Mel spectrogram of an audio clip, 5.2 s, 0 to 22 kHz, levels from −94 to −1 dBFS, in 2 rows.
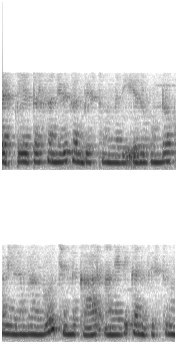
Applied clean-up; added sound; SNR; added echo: none; none; none; reverberation time 0.4 s.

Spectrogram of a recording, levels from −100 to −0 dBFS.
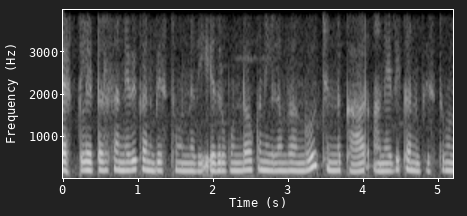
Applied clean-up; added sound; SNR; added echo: none; none; none; none.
